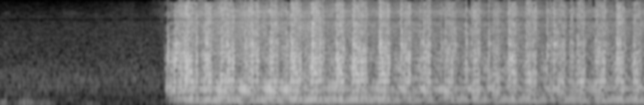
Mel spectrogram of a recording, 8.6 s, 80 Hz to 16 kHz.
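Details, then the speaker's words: Brand-new PAW 40 TBR model diesel on its first run, break-in fuel mix, 12x5 prop, clamp mount: catches abruptly, then rough wavering tone with uneven firing and hunting pitch; running rich and under-compressed, easy starter. "oh that was rich and under compressed so i can see if i can fire it up again like"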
